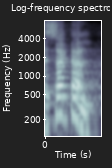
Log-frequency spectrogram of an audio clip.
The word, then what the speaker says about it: subtle: अगला देखते हैं बेटा, SUBTLE, बी के तुरंत बाद टी आया, इसी वजह से बी साइलेंट रहेगा, बी को पढ़ा नहीं जाएगा। इसको पढ़ेंगे सटल।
